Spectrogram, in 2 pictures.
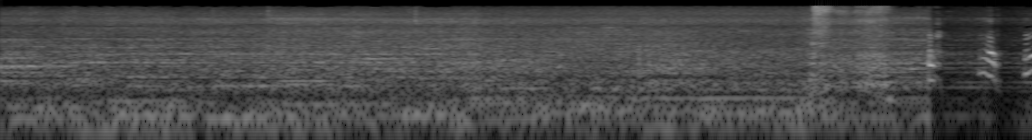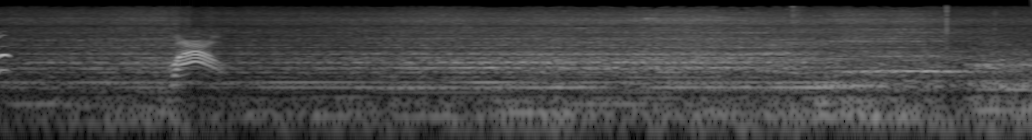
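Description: Music with voices and sustained notes, over a steady low rumble. It drops out briefly a little before the middle, and a short warbling sound follows about six seconds in.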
